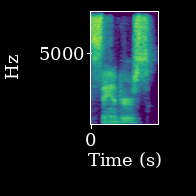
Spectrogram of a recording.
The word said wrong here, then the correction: Saunders: Saunders? I think it's Saunders. It's Saunders.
